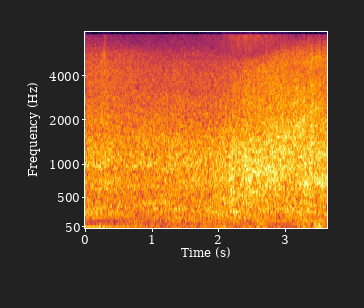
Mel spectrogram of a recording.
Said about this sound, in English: It's too noisy, all these cars, isn't it?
